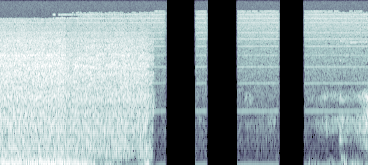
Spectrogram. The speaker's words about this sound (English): Oh, I know what that sound is. That sound is my air conditioner.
